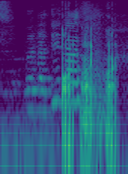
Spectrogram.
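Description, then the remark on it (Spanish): A person imitates a pig, making a few loud, rough grunting snorts in quick succession after a softer nasal lead-in. “tiene claro hacer el sonido del marrano”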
